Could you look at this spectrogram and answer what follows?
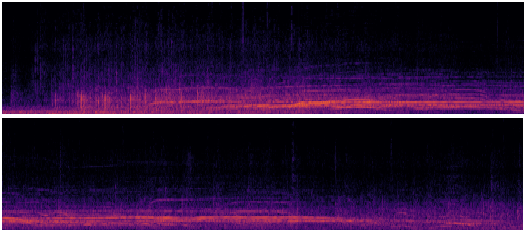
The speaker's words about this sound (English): Thank you guys for that. Everybody needs a cheering section like the clan over here. Oh, you guys are doing good. I do appreciate it.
